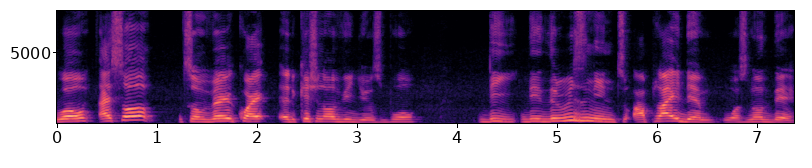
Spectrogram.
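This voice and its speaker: On a very clean recording with a silent background, a man with a Nigerian accent speaks in a high voice. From Nigeria, Enugu State. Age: young. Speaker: university student and trader. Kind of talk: interview.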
